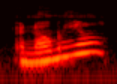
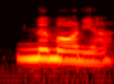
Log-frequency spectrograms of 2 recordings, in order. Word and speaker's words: pneumonia: I'll say this as somebody who's seen people who have what's how do you pronounce it? Anomia? Pneumonia. pneumonia.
